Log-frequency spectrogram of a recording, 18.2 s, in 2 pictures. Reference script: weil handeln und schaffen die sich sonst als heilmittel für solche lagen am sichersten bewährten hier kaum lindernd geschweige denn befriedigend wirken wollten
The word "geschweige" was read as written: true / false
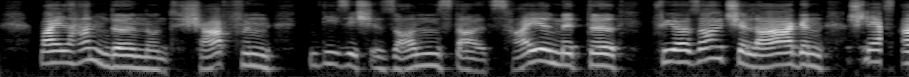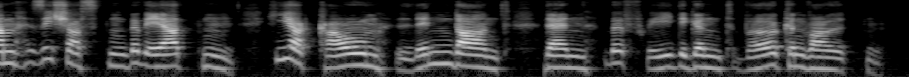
false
